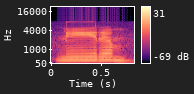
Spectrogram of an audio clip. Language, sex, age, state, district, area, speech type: Tamil, female, 30-45, Tamil Nadu, Erode, rural, read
